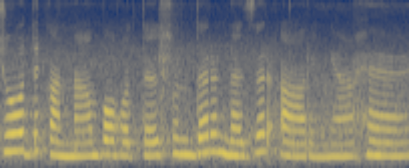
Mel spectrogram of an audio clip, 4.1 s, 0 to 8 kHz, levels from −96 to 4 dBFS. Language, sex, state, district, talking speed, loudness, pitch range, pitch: Punjabi, female, Punjab, Kapurthala, 115 wpm, -16 LUFS, 230-275 Hz, 245 Hz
